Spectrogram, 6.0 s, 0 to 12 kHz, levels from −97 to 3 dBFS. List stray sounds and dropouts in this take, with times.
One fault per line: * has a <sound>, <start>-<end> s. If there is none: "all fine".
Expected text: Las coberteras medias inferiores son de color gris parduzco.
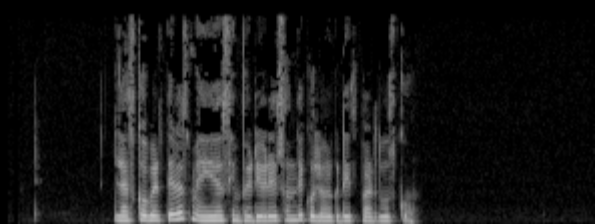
all fine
